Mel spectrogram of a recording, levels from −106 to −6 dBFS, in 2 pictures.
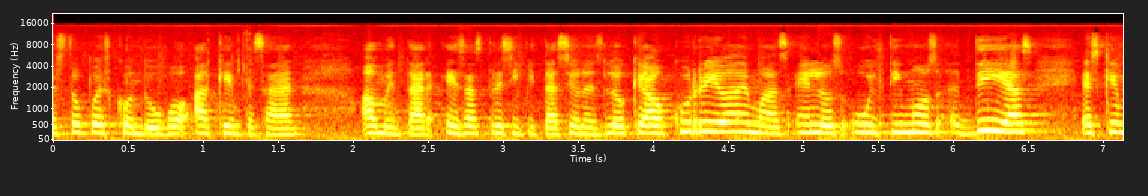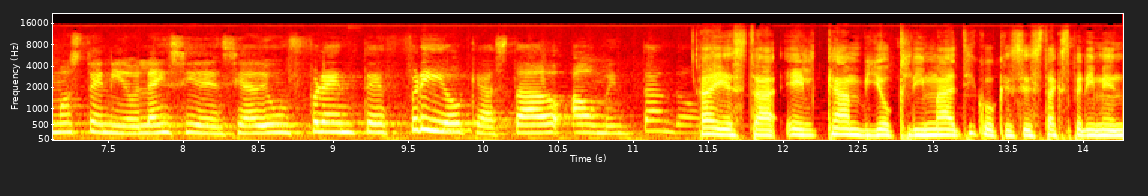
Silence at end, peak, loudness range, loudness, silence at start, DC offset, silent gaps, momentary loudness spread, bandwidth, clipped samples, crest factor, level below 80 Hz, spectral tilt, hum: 0 s; -2 dBFS; 5 LU; -15 LUFS; 0 s; under 0.1%; none; 8 LU; 15.5 kHz; under 0.1%; 12 dB; -40 dBFS; -5.5 dB/octave; none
